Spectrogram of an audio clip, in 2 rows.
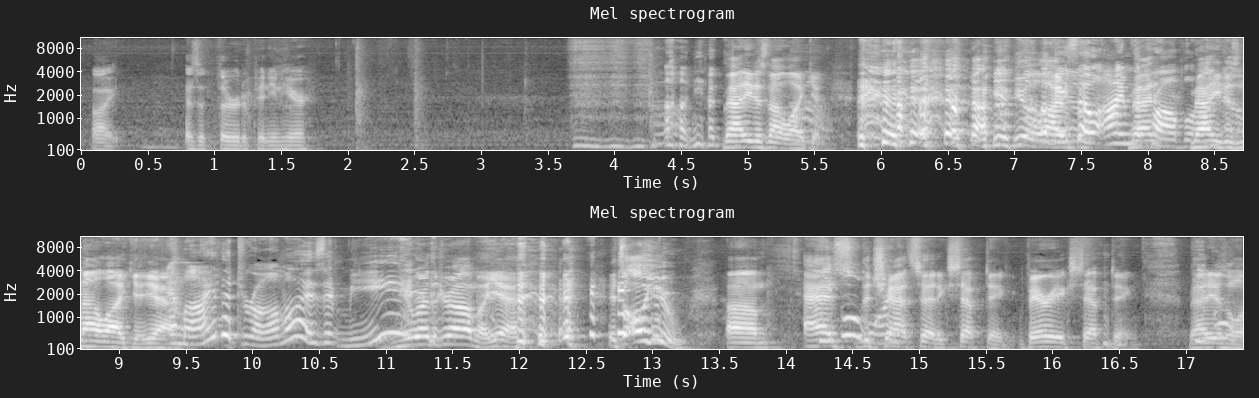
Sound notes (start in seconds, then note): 3.7 Safiya laughing; 5.9 all laughing; 11.8 both laughing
